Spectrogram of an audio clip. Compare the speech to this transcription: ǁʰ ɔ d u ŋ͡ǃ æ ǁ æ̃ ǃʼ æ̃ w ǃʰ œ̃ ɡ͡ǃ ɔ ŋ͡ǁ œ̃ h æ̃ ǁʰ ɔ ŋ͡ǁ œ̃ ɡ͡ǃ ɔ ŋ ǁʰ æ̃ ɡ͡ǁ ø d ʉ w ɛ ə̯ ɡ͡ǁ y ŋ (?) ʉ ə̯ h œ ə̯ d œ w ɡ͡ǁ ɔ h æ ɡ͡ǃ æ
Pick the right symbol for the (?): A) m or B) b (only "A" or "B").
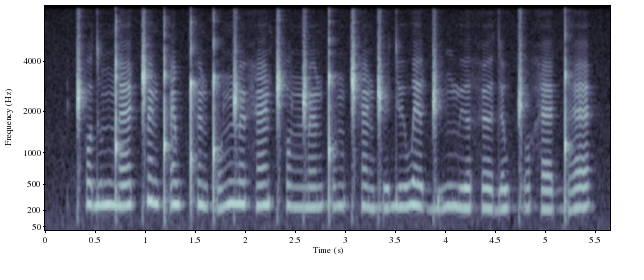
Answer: A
